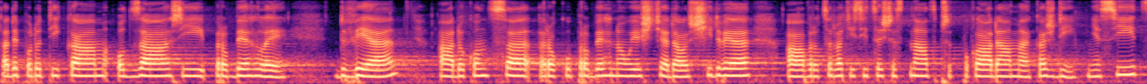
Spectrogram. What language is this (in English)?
Czech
